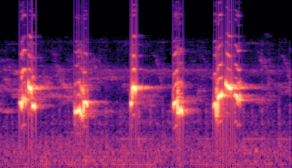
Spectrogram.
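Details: Yellow-vented bulbul (trucukan) in 'gacor full ropel' style, used as a master recording to teach other trucuk: five short bubbly warbled phrases, each a quick burst of two or three liquid notes, spaced about half a second apart.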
